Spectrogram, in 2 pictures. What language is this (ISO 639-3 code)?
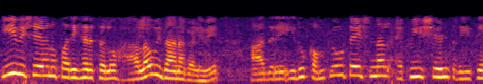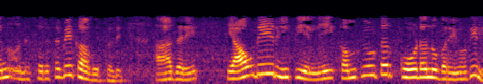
kan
